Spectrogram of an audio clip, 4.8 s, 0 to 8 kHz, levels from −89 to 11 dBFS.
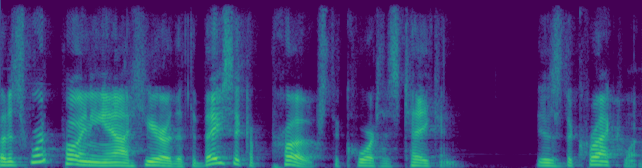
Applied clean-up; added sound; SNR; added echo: neural mask model DeepFilterNet 3.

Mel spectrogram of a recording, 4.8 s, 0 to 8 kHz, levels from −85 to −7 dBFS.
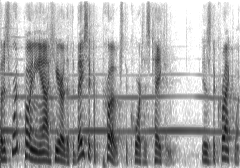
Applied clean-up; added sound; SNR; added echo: none; Wind instrument, woodwind instrument; 14 dB; none.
